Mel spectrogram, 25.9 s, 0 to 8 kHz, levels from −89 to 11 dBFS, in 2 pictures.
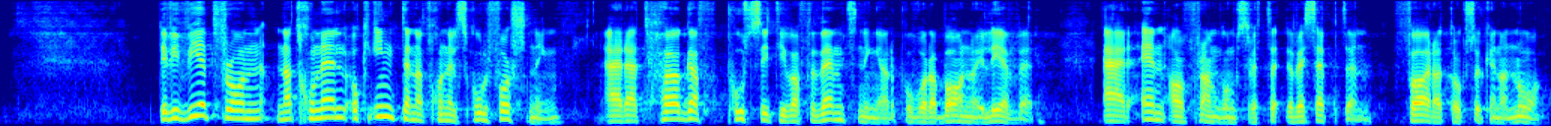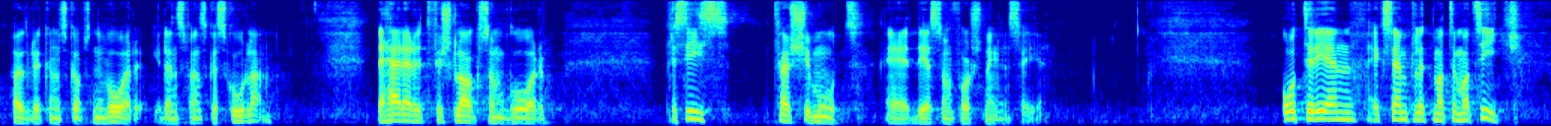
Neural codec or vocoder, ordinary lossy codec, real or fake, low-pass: codec, 16 kHz, 4.8 kbps, FACodec; none; fake; none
